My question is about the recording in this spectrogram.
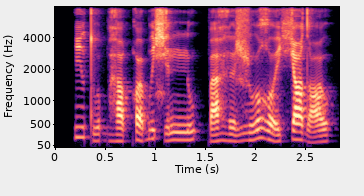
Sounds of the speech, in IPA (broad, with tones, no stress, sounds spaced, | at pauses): i˦ tʷ ɐ˩˧ bʱ a˨˩ qʷ ɘ˧˩˧ b ɘ˦ ɕ ɘ˩˧ nː u˨˥ pː a˩˧ ɦ ɘ˨˩ ɮ u˨˥ ʁʷ e˧˩˧ ç e˦ dˤ o˩˧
